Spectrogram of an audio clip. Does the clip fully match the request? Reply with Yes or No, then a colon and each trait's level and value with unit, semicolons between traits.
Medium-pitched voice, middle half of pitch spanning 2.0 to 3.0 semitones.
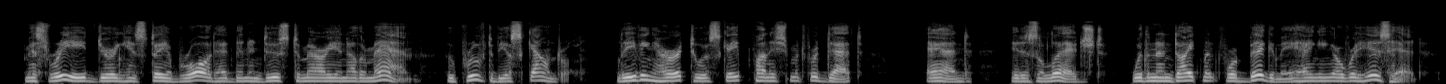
Yes: medium, 155 Hz; average, 2.7 semitones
